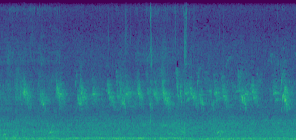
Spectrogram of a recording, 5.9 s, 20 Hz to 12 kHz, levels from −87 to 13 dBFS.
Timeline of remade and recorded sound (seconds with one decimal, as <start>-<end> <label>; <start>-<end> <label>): 0.0-1.2 remade; 1.2-2.7 recorded; 2.7-3.5 remade; 3.5-5.9 recorded

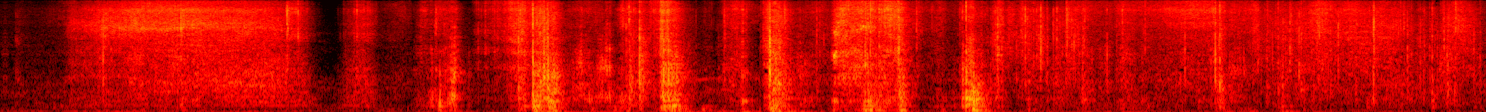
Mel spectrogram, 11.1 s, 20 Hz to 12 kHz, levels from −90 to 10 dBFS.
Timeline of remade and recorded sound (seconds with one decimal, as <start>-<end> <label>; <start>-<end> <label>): 0.0-1.1 remade; 1.1-11.1 recorded

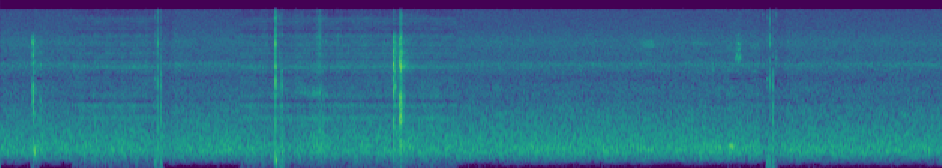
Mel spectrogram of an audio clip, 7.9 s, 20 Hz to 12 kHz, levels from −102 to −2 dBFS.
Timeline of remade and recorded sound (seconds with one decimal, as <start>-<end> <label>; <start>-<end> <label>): 0.0-0.6 recorded; 0.6-1.3 remade; 1.3-2.0 recorded; 2.0-3.8 remade; 3.8-7.9 recorded

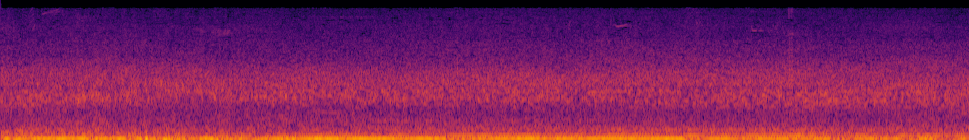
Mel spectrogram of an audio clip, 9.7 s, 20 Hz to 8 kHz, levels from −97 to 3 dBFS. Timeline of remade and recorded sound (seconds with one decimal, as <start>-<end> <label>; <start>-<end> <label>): 0.0-0.7 recorded; 0.7-2.3 remade; 2.3-9.7 recorded

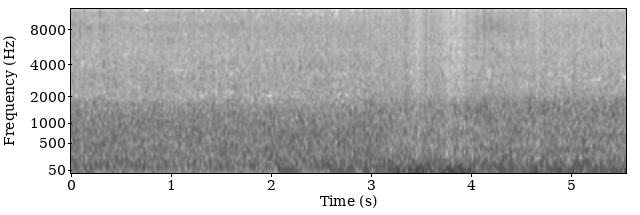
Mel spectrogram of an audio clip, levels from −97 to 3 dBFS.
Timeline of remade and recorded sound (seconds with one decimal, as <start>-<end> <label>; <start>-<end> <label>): 0.0-3.1 recorded; 3.1-4.6 remade; 4.6-5.6 recorded

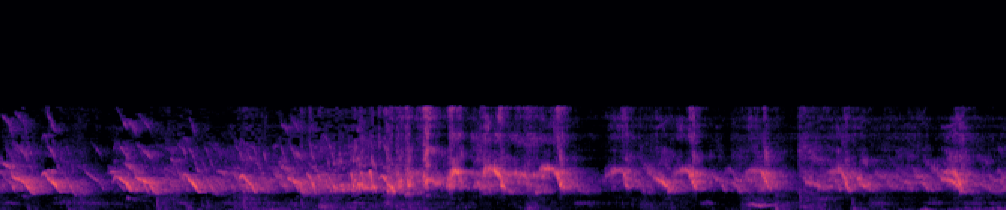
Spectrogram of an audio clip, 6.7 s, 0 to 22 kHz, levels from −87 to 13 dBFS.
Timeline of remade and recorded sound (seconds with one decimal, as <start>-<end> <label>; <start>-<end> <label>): 0.0-2.6 recorded; 2.6-6.7 remade

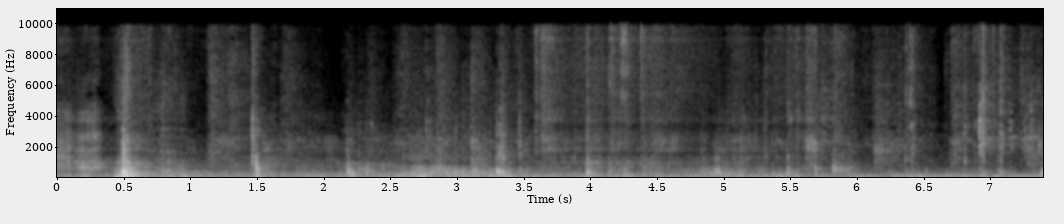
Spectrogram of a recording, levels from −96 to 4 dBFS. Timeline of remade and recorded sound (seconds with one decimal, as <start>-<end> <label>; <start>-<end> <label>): 0.0-0.7 remade; 0.7-3.6 recorded; 3.6-5.7 remade; 5.7-7.4 recorded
